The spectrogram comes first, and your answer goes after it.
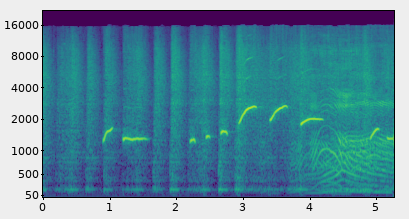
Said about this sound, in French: pof, ils savent pas siffler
